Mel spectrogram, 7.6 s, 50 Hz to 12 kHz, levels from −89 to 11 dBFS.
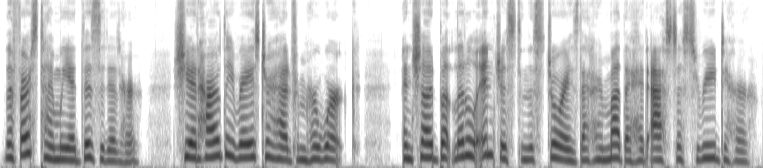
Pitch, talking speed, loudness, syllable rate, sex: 240 Hz, 265 wpm, -19 LUFS, 6.6 syllables/s, female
